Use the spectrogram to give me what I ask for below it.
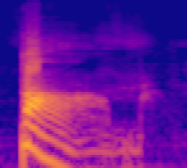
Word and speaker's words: balm: hi there students bomb b-a-l-m notice the pronunciation like calm or Palm um bomb of herb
